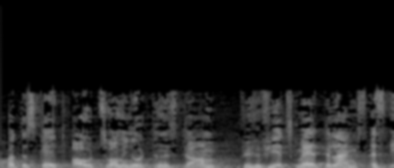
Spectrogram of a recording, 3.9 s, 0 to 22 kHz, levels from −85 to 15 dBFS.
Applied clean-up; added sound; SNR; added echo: none; none; none; none.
